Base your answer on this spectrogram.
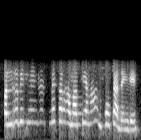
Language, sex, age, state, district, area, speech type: Hindi, female, 18-30, Uttar Pradesh, Mirzapur, urban, conversation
